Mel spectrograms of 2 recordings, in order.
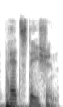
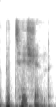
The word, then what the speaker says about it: petition: Kaya snapped her fingers and said, Yes, the pet station. Pete station. The children looked puzzled. It's called a petition, not a pet station, Kaya, explained Deepika Didi with a smile on her face.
